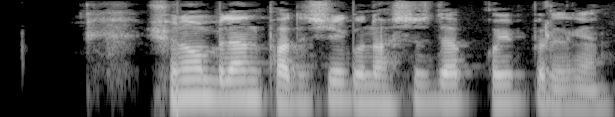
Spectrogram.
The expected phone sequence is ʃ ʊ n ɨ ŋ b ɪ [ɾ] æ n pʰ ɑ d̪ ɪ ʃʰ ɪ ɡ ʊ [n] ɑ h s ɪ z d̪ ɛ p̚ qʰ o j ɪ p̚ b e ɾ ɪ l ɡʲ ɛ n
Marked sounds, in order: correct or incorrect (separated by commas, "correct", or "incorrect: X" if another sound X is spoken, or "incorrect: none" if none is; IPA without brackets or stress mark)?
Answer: incorrect: l, correct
